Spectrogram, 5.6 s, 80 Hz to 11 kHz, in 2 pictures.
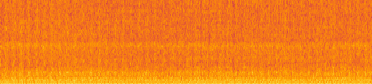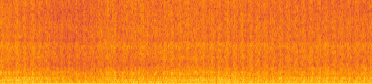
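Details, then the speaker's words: Ford 460 big-block V8 after a camshaft install, held around 2,000 rpm with the timing reset one tooth: a steady, even, deep drone with no knocks or misfires. The engine runs healthy, with a slight valve cover oil leak noted. "2000 sounds amazing the mouth cover is leaking a little on that side I ain't worried about it"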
